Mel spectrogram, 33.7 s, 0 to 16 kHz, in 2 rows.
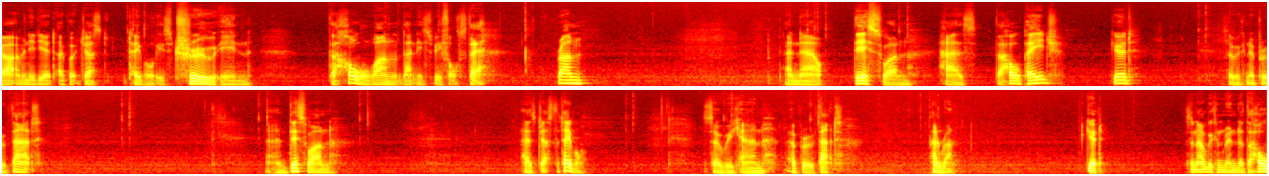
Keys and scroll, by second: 5.8 Escape, 6.9 ctrl+r, 19.1 super+F11, 28.2 super+F11, 29.3 ctrl+r.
